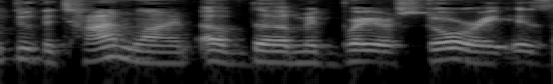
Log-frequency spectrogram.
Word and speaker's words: McBrayer: McBrayer.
